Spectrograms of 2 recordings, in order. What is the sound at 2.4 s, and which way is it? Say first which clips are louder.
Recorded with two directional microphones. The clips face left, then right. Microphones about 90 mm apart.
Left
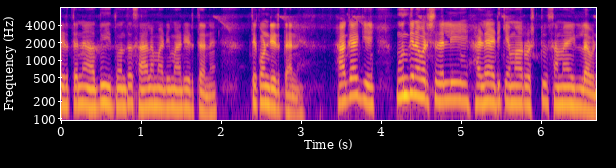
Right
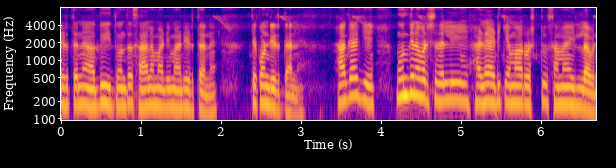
Speech: right 5 dB; 35° right (ahead or behind).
